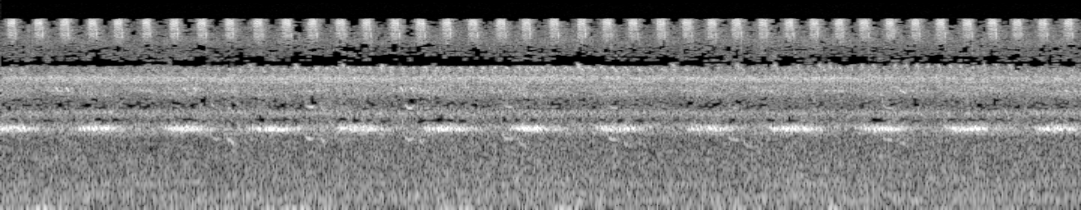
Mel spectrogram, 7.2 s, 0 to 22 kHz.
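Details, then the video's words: Outdoor evening crickets beside a deck, crisp high-pitched chirps repeating every half second or so, evenly spaced, with steady low background noise beneath. "3 Hours Of Chihuahua Puppy Laying On Deck with Cricket Sounds"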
